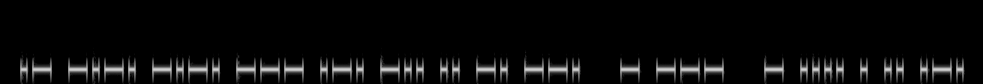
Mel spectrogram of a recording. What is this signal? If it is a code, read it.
Morse code, heard as a keyed tone, about 21 wpm, 700 Hz. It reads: ACCORDING TO THEIR
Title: Sentences from Top 1000 Words - Review Part 4 - 20wpm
